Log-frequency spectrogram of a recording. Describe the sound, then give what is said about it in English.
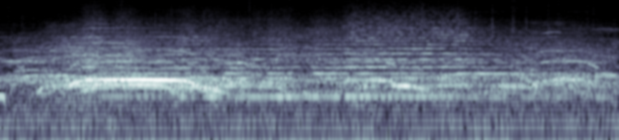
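A large crowd of union workers at a labor rally in Alabama, held during a mine workers' strike, cheers and roars continuously, with loud, sustained wavering tones rising and falling above the din, like whoops or horns, swelling early and staying strong throughout. “I want this to be the biggest, largest, strongest labor rally in the history of Alabama.”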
